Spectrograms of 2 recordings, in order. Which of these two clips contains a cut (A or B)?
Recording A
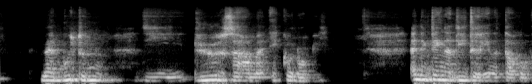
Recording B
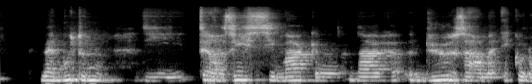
A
